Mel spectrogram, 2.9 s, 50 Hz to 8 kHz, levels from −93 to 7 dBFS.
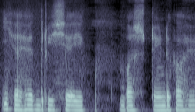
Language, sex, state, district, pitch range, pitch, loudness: Hindi, male, Bihar, Vaishali, 115-125 Hz, 120 Hz, -20 LUFS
